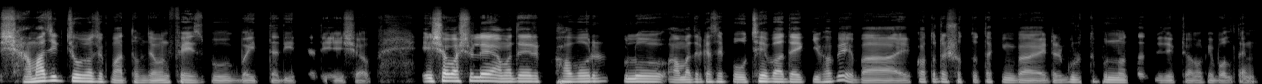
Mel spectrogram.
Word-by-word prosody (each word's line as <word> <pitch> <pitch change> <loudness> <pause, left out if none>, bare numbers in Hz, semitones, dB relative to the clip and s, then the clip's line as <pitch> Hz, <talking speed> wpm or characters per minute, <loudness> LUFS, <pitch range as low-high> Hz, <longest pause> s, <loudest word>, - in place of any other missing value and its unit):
সামাজিক 155 +9 +5
যোগাযোগ 140 -5 +4
মাধ্যম 95 +1 -5
যেমন 95 +1 -1
Facebook 95 -3 -4
বা 90 - -6
ইত্যাদি, 90 0 -11
ইত্যাদি - - -18
এইসব, 85 - -6 0.6
এসব 165 +3 +8
আসলে 165 +1 +5 0.2
আমাদের 135 0 +3 0.3
খবরগুলো 135 +1 0 0.4
আমাদের 110 +2 -1
কাছে 120 +1 -1
পৌঁছে 115 +4 +1
বা 125 - +4
দেয় 115 -1 +3
কিভাবে? 125 - -3 0.2
বা 95 - -4 0.4
এর 95 - -8
কতটা 120 0 -5
সত্যতা 110 -1 -10
কিংবা 100 -3 -5 0.2
এটার 100 +2 -8
গুরুত্বপূর্ণতা 105 -3 -5 0.2
যদি 95 -1 -8
একটু - - -17
আমাকে 90 +1 -10
বলতেন? 85 +1 -10
115 Hz, 145 wpm, -22 LUFS, 95-135 Hz, 0.6 s, এসব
